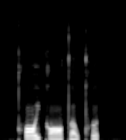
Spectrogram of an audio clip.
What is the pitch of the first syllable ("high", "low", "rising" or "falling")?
high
